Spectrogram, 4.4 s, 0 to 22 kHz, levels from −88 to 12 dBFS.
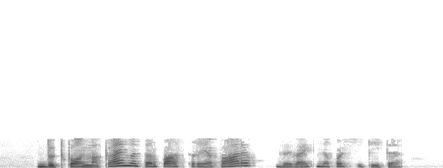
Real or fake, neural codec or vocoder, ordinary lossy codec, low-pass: fake; codec, 16 kHz, 1 kbps, FunCodec, trained on LibriTTS, 50 frames a second; AAC, 16 kbps; 7.2 kHz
